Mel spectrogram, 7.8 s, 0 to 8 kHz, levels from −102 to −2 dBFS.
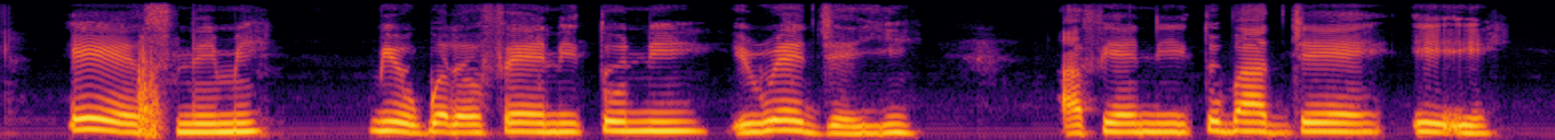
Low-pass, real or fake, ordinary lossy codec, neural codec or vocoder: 7.2 kHz; fake; none; vocoder, 44.1 kHz, 128 mel bands every 256 samples, BigVGAN v2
